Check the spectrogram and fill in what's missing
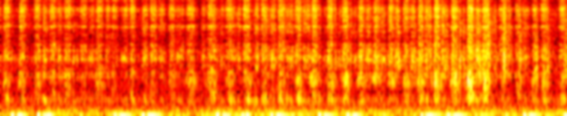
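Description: A graphite pencil rubs and scratches across a flat paper sketchbook page during shading. Quick, steady back-and-forth strokes make a bright, hissy scraping over a faint low rumble.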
